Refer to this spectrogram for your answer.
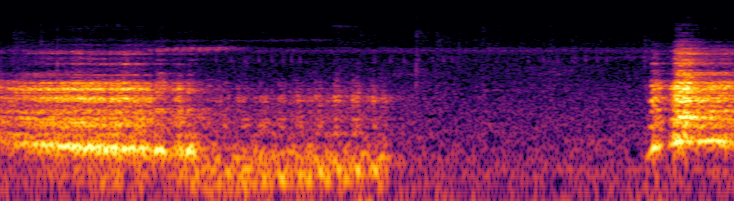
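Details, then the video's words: Howler monkeys of the Central American rainforest: a fading rough roar and low grunting, a quiet pause, then a sudden short loud howl at the end. "Rainforest Howler Monkeys Sounds"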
